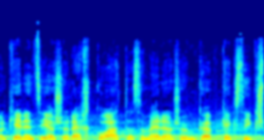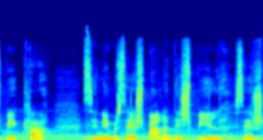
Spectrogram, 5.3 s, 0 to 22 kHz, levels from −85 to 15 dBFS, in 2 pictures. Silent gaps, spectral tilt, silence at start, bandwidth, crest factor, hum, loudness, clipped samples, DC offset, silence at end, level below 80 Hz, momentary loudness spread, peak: none; -3.5 dB/octave; 0 s; 16.5 kHz; 16 dB; none; -19 LUFS; under 0.1%; under 0.1%; 0 s; -62 dBFS; 5 LU; -2 dBFS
